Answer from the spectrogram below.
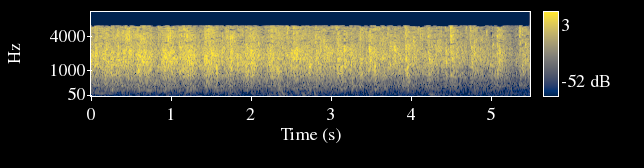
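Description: Sustained audience applause, a dense wash of many hands clapping at steady loudness for several seconds, easing slightly at the end, with no voices.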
